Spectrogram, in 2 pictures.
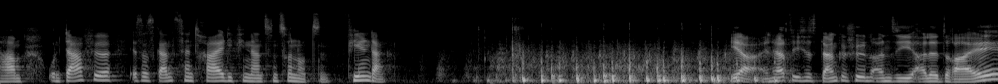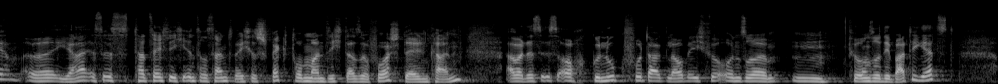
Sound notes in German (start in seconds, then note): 7.8 Beifall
